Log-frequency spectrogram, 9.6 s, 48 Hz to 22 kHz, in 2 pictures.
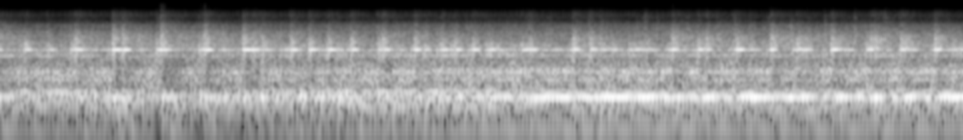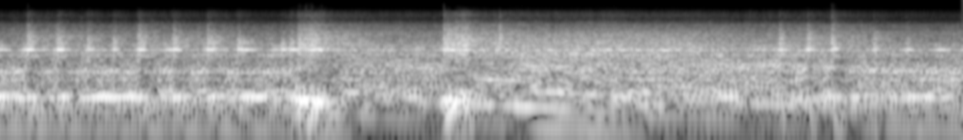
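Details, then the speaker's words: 1993 Honda CR250 two-stroke after crank seal and other repairs, revving; sharp, raspy, tinny crackle over the exhaust; too noisy, owner thinks the muffler needs repacking. "A little noisy. We'll might have to address that now. I think it needs a muffler repack. That's a little too cracky for my liking,"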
